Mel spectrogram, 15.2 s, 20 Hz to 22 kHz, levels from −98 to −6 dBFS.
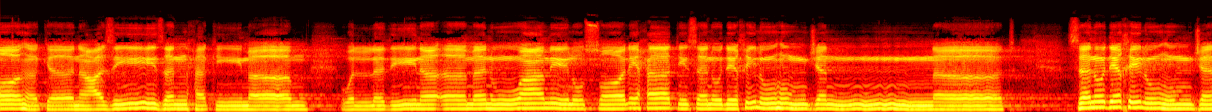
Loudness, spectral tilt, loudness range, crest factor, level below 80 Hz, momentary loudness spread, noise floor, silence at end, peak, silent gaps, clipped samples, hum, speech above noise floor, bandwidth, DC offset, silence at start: -24 LUFS; -6 dB/octave; 2 LU; 16 dB; -66 dBFS; 7 LU; -47 dBFS; 0 s; -8 dBFS; none; under 0.1%; none; 23 dB; 10.5 kHz; under 0.1%; 0 s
